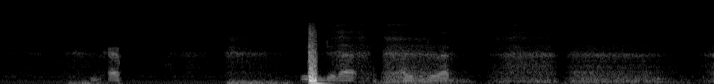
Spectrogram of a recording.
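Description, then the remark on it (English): A sharp, heavy breath blasts right into the microphone partway through, loud, with quieter breathy sounds around it while people talk back and forth. “No, I'm just breathing heavily into the microphone.”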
